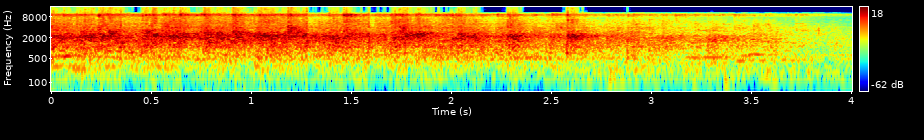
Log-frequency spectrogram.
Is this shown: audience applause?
yes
